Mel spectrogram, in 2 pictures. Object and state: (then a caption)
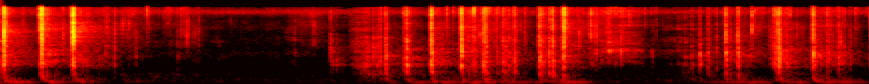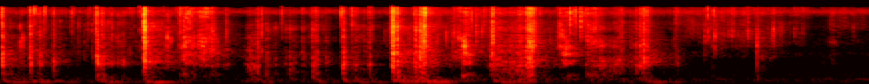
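Dry soap bar. A solid bar of dry orange soap, held in the hand, is scraped with a yellow-handled utility knife, curling off thin shavings. The scraping produces a bright, dry crackling and tearing texture with many quick crisp strokes, a brief pause near the start, then steady repeated scraping to the end.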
